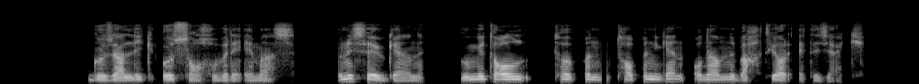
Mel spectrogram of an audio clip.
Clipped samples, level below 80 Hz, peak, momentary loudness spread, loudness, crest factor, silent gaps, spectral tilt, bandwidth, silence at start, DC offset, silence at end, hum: under 0.1%; -62 dBFS; -4 dBFS; 13 LU; -23 LUFS; 20 dB; 1.58-1.62 s, 2.97-3.37 s, 4.26-4.60 s, 5.33-5.54 s, 6.88-6.93 s, 7.94-7.98 s, 8.44-8.50 s; -4.5 dB/octave; 7.8 kHz; 0.9 s; under 0.1%; 0.55 s; none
